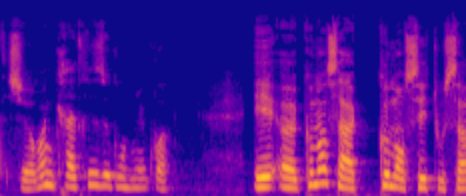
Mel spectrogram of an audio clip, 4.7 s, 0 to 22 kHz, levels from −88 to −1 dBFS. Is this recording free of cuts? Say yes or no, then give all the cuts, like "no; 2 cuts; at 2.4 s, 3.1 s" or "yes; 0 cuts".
yes; 0 cuts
